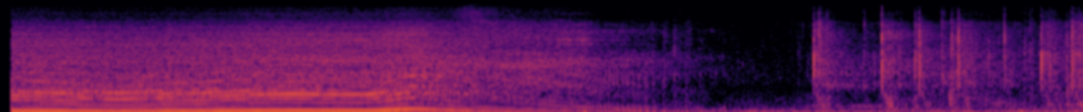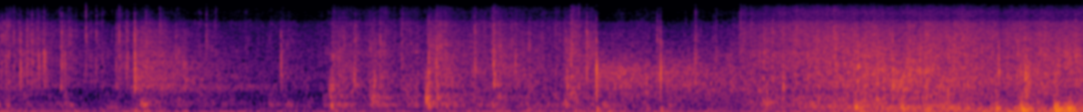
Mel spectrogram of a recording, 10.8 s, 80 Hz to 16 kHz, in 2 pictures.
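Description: Stihl MS250 chainsaw running, rising in pitch about two seconds in and then dying away. A felled pine tree then cracks and snaps repeatedly as it tips over, building to a rush of breaking branches near the end as it comes down.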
